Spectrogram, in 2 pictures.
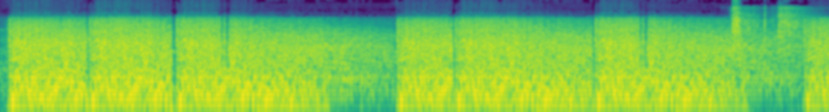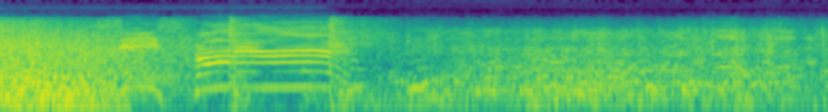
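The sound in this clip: Loud, sustained gunfire from a volley fired on command fills about six seconds in rapid, dense bursts, then breaks off and fades to a quieter background, with a brief shouted voice near the end of the firing.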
